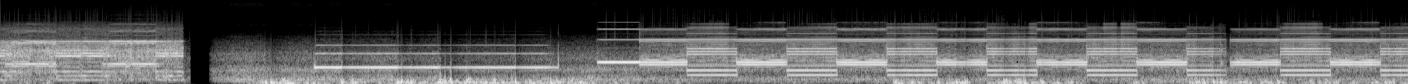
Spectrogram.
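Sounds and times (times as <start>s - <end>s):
low rumble: 2.2s - 6.9s, 8.9s - 14.0s
higher tone: 3.1s - 14.0s.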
